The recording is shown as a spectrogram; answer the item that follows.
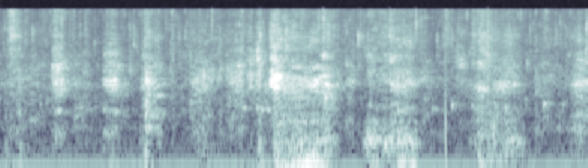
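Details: An American bully and a lab/collie mix romp with their new flirt pole; a low throaty growl swells in the middle of the clip amid scrabbling, thuds and constant background hum.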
